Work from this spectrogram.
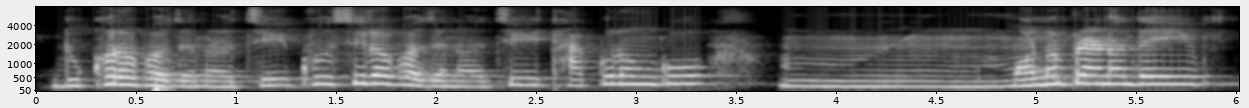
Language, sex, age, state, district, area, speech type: Odia, female, 60+, Odisha, Koraput, urban, spontaneous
